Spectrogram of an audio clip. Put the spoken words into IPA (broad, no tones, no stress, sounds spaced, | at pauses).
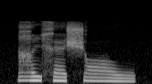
ʁ i x ɛ ʃ ɔ w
